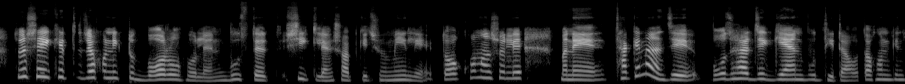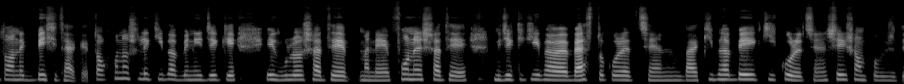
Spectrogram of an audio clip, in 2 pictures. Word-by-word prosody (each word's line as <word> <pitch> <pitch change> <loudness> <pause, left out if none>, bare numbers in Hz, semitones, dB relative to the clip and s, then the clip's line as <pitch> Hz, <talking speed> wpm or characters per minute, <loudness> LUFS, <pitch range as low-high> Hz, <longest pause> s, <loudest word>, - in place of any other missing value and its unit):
তো - - -14 0.2
সেইক্ষেত্রে 340 -4 +7
যখন 310 0 -1
একটু 275 - -7 0.2
বড় 230 +2 +2 0.2
হলেন, 170 -3 -5 0.2
বুঝতে 215 -3 -2 0.3
শিখলেন 195 -9 0
সবকিছু 195 +1 -6
মিলিয়ে। 200 -6 -4 0.2
তখন 310 +7 -8
আসলে, 295 -1 +2 0.5
মানে 220 -1 +7 0.4
থাকে 295 +7 +2
না? 460 - +5 0.2
যে 225 - +4 0.3
বোঝার 260 +3 +3
যে 255 - +8
জ্ঞান 225 0 +9
বুদ্ধিটাও 190 -4 -9
তখন 230 +1 -8
কিন্তু 225 0 -14
অনেক 215 -1 -7
বেশি 220 -2 +1
থাকে। - - -6
তখন 255 +5 -12
আসলে 250 -1 -5
কীভাবে 230 -3 -7
নিজেকে 210 0 -2 0.4
এগুলোর 215 0 -6
সাথে, 210 0 -3 0.3
মানে 190 -1 -5 0.2
ফোনের 235 -1 -1
সাথে 210 -2 -3 0.4
নিজেকে 220 +1 -4
কীভাবে 215 -3 +1
ব্যস্ত 205 +2 +4
করেছেন? 200 -2 -5 0.2
বা, 195 - -4
কীভাবে 230 0 -1 0.2
কী 225 - -5
করেছেন? 190 -2 -4
সেই 230 -1 -2
সম্পর্কে 200 -3 -13
যদি 175 - -19
220 Hz, 150 wpm, -24 LUFS, 200-235 Hz, 0.5 s, জ্ঞান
